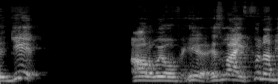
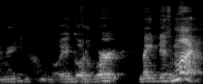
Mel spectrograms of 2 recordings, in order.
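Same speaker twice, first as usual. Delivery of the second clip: low, fast resigned mutter; grudging self-talk; resigned shrug; 6 semitones lower, much faster than usual. Retold or imitated. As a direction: rush it like you're talking yourself into it. Resigned to working for money.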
